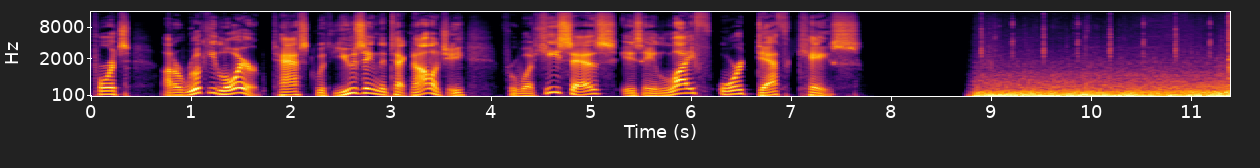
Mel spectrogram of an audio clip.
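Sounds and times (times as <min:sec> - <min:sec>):
speech: 0:00.0 - 0:07.7, 0:08.7 - 0:09.0
Mercedes car engine rumbling while driving on road: 0:08.8 - 0:11.3
deep continuous road drone of Mercedes car: 0:08.8 - 0:11.3.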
